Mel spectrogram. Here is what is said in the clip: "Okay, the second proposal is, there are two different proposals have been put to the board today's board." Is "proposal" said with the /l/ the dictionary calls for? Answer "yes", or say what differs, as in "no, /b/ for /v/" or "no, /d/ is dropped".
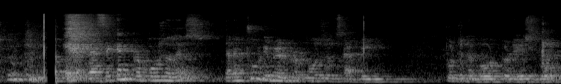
yes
